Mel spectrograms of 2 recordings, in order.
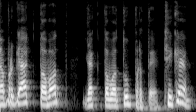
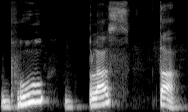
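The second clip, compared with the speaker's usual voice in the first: slow dictation; much slower than usual. Shown as a demonstration. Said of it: "उदाहरण है आपके सामने".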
